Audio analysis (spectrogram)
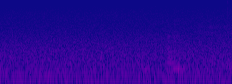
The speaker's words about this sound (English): Beautiful sound of the rain. It always sounds worse than it is.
